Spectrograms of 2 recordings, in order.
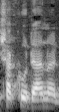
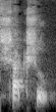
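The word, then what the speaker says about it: Chakshu: We think Chakudana Diloje. It's Shakshu.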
